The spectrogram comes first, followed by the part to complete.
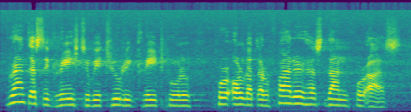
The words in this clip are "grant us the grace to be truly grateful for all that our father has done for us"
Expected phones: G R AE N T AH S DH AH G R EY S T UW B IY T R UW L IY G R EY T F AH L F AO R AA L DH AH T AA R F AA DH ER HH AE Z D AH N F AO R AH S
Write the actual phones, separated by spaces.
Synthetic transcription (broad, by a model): G R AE N T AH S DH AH G R EY S T UW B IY T R UW L IY G R EY T F AH L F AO R AA L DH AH T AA W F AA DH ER HH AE S D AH N F AO R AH S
